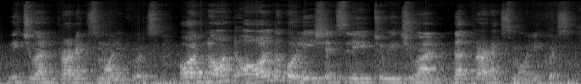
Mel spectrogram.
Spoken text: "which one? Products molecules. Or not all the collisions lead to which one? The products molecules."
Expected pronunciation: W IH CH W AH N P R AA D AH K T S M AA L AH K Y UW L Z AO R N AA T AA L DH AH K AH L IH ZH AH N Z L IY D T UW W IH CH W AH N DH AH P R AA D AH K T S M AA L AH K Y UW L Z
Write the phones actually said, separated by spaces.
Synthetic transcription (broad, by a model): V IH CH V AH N P R AA D AH K T S M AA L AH K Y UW L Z AO R N AA T AA L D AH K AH L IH SH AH N S L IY D T UW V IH CH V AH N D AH P R AA D AH K T S M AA L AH K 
